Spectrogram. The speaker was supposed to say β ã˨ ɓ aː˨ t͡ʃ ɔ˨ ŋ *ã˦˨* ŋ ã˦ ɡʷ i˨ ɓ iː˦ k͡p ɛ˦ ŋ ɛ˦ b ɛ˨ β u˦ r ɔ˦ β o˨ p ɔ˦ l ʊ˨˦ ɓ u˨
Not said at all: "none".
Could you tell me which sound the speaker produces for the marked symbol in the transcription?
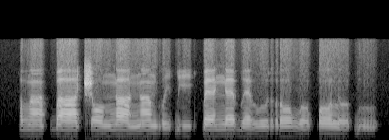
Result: a˦˨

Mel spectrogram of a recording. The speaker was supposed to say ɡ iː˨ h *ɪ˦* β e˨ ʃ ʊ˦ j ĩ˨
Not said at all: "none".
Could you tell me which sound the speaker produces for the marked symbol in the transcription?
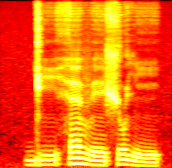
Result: ɛ˦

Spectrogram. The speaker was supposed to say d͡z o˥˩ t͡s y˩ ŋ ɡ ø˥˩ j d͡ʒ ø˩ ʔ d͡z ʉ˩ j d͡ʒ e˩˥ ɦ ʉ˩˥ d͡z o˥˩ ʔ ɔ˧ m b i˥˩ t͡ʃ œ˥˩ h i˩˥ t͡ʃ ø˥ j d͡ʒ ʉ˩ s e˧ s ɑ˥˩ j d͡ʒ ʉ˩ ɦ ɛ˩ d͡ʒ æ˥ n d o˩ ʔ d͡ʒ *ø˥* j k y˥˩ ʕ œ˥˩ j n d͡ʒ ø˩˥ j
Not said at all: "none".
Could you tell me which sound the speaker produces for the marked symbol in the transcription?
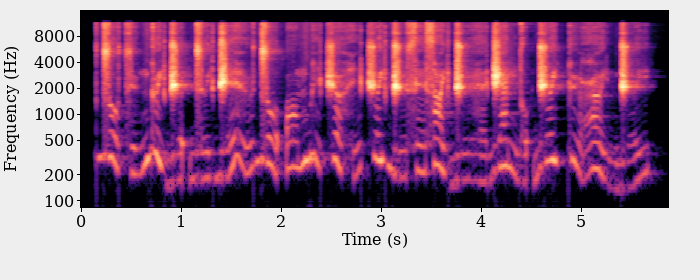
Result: ø˥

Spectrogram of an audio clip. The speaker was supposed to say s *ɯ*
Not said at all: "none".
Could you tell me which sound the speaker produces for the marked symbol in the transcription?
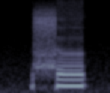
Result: ə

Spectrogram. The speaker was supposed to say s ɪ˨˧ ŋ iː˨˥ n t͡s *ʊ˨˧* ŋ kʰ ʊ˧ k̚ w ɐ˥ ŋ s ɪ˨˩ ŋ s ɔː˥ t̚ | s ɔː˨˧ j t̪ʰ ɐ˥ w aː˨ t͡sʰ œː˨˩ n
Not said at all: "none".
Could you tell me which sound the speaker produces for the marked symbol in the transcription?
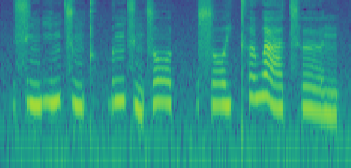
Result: ʊ˨˧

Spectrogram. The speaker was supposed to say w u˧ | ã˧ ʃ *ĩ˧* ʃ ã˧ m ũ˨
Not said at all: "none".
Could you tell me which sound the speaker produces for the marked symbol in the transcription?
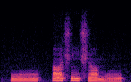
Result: ĩ˧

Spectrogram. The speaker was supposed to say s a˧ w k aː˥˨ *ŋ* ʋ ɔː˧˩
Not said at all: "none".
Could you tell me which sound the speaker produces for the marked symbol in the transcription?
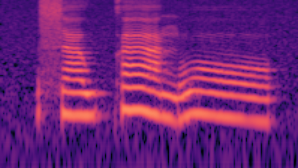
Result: ŋ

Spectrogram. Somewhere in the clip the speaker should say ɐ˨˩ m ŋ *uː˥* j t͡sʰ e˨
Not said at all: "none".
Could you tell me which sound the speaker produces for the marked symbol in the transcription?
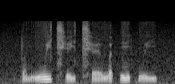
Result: uː˥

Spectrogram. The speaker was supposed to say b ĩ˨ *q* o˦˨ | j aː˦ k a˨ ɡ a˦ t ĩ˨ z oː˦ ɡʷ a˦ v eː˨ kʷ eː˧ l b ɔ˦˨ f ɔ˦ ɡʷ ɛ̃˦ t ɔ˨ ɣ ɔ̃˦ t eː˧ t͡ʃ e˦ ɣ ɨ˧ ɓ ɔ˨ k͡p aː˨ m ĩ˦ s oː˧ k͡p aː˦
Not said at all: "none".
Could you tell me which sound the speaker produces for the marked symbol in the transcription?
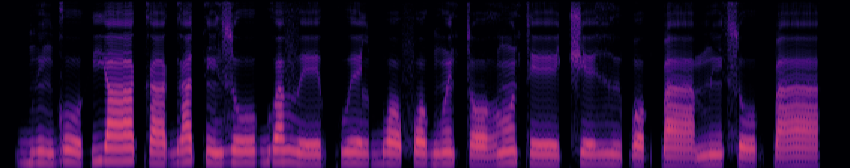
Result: ɡ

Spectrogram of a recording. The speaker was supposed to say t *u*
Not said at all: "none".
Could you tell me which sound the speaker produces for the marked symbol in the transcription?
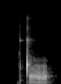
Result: u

